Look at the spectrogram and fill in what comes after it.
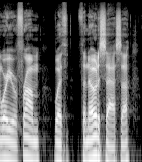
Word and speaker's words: Thonotosassa: Thonotosassa.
